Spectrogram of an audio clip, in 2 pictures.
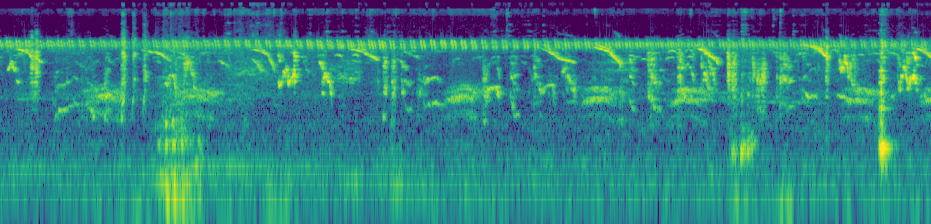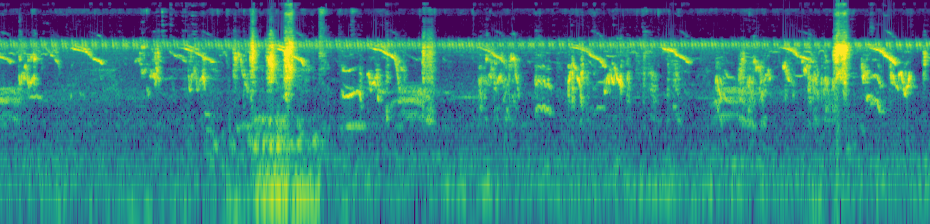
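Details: Several budgies chattering continuously, with many short descending chirps and scratchy warbles over a constant high whine, a few louder notes standing out.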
